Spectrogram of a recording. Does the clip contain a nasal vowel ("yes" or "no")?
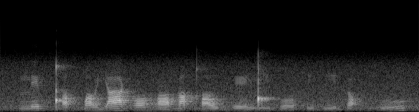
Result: no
